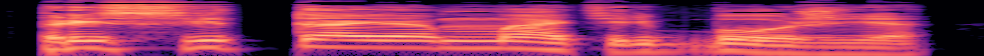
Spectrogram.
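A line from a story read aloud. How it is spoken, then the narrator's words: Dull moan. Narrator (Russian): Брат Генриха глухо застонал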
